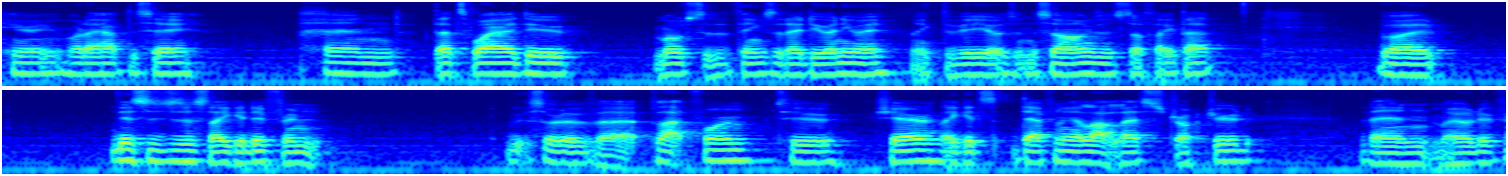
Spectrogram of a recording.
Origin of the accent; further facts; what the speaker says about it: Ireland; being born and raised in Ireland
